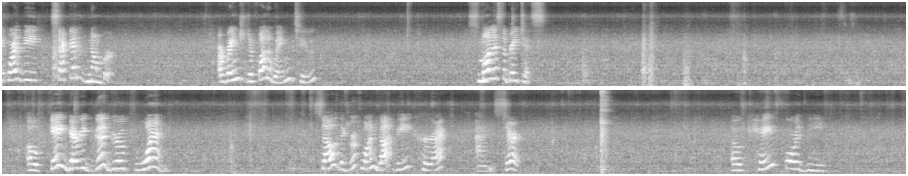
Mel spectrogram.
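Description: A young woman speaks clearly and calmly close by, in bursts with pauses.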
